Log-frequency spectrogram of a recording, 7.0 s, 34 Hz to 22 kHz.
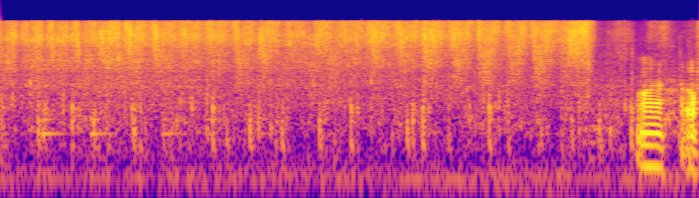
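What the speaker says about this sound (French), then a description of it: "Ça se ponce très facilement." Sandpaper rubs back and forth in a steady scratchy rhythm over dried blue paint on a very rusty moped part from a 1985 Mobylette, close but faint, followed by a brief voice near the end.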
